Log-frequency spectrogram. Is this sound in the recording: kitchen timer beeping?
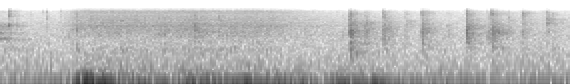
no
